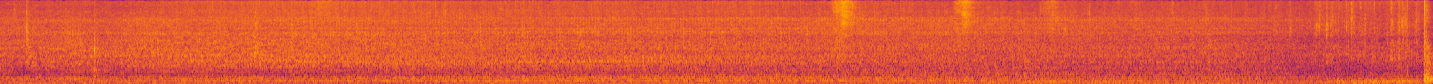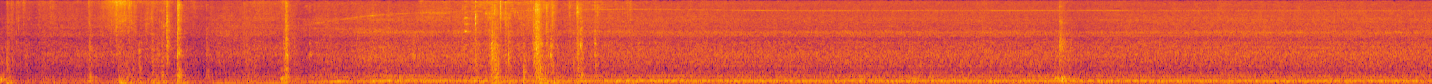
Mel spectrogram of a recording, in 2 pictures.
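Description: Diesel engine of a Crane Carrier garbage truck running steadily as the truck pulls up. About halfway through come a series of clanks and bangs as two plastic carts are hooked onto the Leach rear loader's hydraulic cart tippers and lifted. The engine then settles into a steadier, stronger hum while the tippers are working.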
